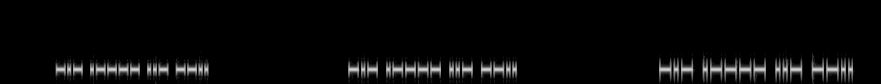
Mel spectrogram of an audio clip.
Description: Morse code, heard as a keyed tone, about 36 wpm, 700 Hz. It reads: K1UZ K1UZ K1UZ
